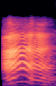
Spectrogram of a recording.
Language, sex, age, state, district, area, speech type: Bengali, male, 60+, West Bengal, Darjeeling, rural, conversation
